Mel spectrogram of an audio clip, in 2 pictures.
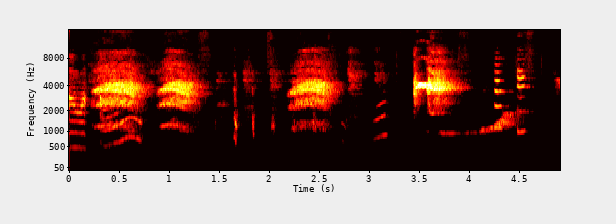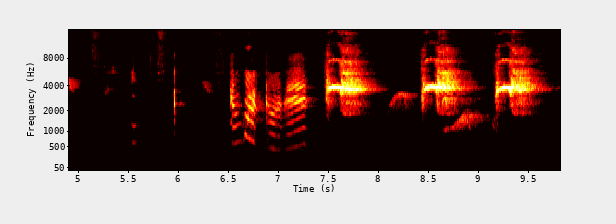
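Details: Indian ringneck parakeet, green talking parrot that also dances, giving a long stream of mimicked speech-like syllables, gliding whistles and rasping screeches, with loud shrill calls repeated near the end.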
